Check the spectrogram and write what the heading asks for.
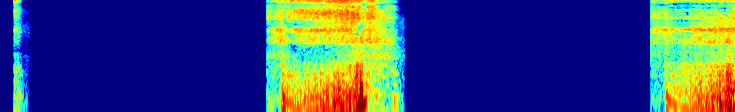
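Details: Night snoring during sleep: rattling snore bursts about every four seconds, separated by silent pauses.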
